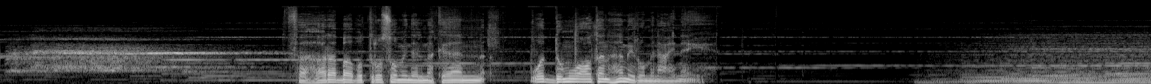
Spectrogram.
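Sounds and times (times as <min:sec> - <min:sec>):
rooster crowing: 0:00.0 - 0:02.7
speech: 0:02.9 - 0:07.1.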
